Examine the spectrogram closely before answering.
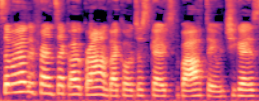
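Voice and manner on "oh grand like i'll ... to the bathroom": ordinary delivery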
